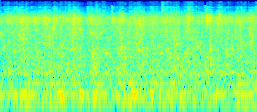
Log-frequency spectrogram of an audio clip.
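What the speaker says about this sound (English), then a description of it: "it will circulate that same water and throw clean water right back out" A recirculating off-grid shower that filters and sprays its own water runs steadily in the woods, a close continuous hiss of falling water with no talk.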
